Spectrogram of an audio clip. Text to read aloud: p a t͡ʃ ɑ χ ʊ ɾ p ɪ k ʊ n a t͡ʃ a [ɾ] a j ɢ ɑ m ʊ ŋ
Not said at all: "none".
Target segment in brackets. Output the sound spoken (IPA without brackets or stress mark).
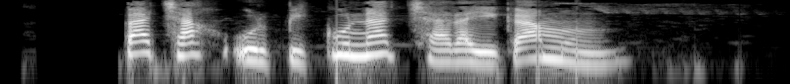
ɾ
